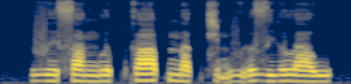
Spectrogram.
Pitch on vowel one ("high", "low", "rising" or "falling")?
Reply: low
